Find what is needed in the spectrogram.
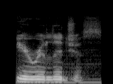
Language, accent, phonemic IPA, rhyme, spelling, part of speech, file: English, US, /ˌɪɹɪˈlɪd͡ʒəs/, -ɪdʒəs, irreligious, adjective, En-us-irreligious.ogg
- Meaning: 1. Having no relation to religion 2. Contrary to religious beliefs and practices 3. Contrary to religious beliefs and practices.: In conscious rejection of religion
